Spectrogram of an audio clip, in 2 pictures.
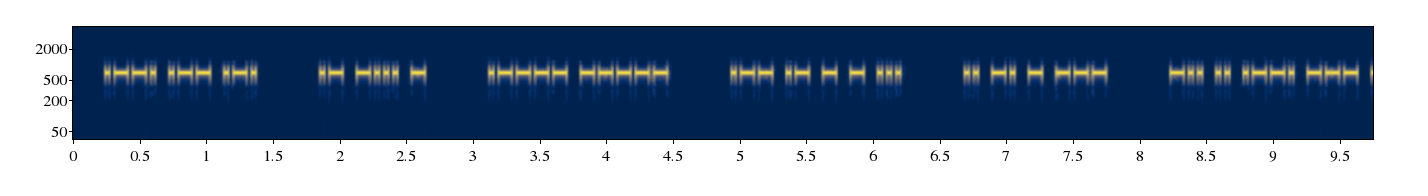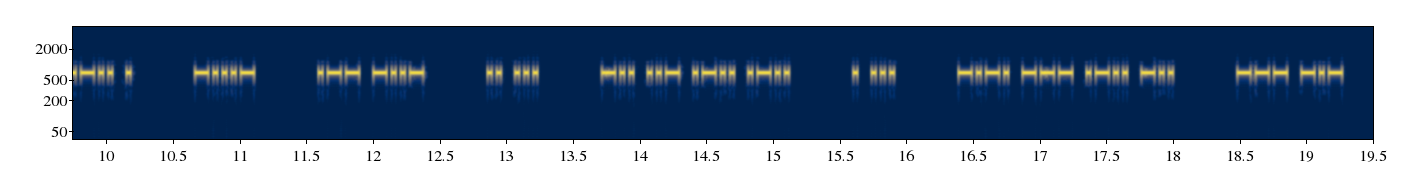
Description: Morse code, heard as a keyed tone, about 35 wpm, 700 Hz. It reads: PWR ABT 10 WATTS INTO DIPOLE <BT> WX IS DULL ES COLD OK
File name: UK MASTER QSOs TRAINING / 35WPM / UK MASTER QSOs 0005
